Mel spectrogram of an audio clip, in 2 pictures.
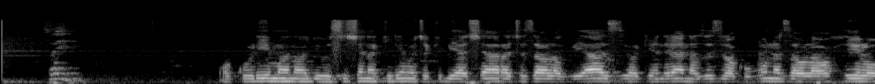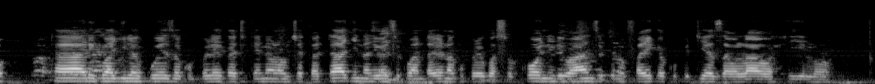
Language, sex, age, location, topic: Swahili, male, 25-35, Dar es Salaam, agriculture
